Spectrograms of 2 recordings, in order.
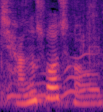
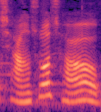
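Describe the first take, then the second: First: The first syllable has a rising tone. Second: The first syllable has a low dipping tone. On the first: The speaker calls it wrong. "不是强说愁" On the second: The speaker calls it right. "我妈老纠正我，抢说愁"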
